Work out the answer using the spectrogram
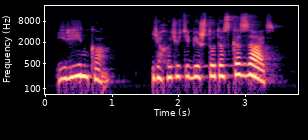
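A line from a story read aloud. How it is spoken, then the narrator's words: Whisper. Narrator (Russian): прошептала она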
